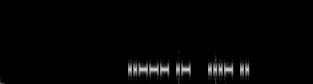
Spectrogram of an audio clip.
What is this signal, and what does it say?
Morse code, heard as a keyed tone, about 46 wpm, 700 Hz. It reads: 2A VI
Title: Field Day Exchanges Encore - 45wpm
